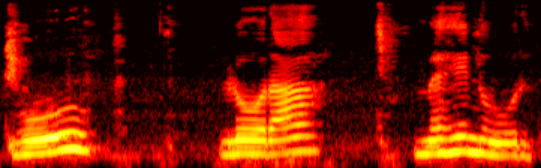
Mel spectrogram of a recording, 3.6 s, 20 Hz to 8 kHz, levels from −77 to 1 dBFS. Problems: constant background noise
